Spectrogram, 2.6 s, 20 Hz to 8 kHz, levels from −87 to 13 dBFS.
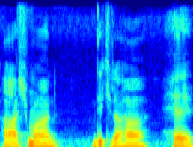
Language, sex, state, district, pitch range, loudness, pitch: Hindi, male, Uttar Pradesh, Hamirpur, 120-125 Hz, -17 LUFS, 125 Hz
